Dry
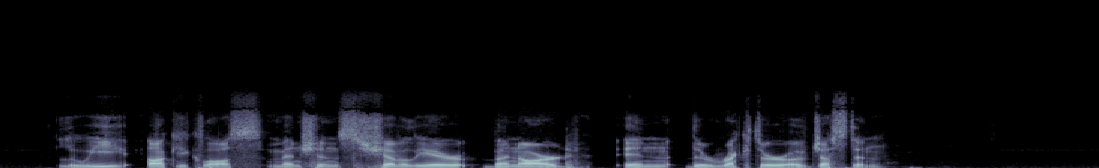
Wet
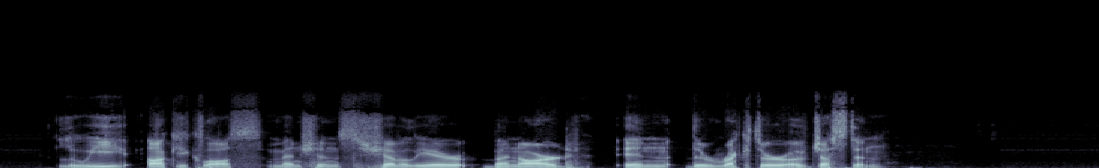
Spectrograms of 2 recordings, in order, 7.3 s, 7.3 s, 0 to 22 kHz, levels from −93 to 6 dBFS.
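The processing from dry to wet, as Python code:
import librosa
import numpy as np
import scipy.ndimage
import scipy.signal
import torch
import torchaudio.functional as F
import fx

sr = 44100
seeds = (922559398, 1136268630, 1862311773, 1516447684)

y = fx.high_shelf(x, sr, hz=2300.0, db=fx.steps((0.0, 3.0), (1.46, -8.5), (3.55, 2.5)))
y = y * 10.0 ** (5.0 / 20.0)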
